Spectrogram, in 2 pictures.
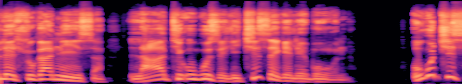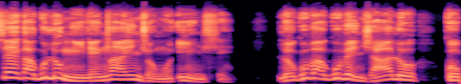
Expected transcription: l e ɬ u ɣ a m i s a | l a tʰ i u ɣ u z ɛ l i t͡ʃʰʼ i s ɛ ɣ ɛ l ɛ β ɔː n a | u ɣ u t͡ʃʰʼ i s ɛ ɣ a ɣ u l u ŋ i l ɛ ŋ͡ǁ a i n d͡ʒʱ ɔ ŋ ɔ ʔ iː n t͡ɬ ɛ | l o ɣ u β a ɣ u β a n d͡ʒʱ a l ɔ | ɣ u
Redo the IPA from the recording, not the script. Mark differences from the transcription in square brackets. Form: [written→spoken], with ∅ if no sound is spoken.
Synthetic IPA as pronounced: l e ɬ u ɣ a [m→n] i s a | l a tʰ i u ɣ u z ɛ l i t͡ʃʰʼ i s ɛ ɣ ɛ l ɛ β ɔː n a | u ɣ u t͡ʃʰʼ i s ɛ ɣ a ɣ u l u ŋ i l ɛ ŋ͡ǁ a i n d͡ʒʱ ɔ ŋ ɔ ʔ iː n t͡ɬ ɛ | l o ɣ u β a ɣ u β [a→ɛ] n d͡ʒʱ a l ɔ | ɣ [u→o]

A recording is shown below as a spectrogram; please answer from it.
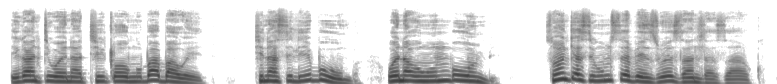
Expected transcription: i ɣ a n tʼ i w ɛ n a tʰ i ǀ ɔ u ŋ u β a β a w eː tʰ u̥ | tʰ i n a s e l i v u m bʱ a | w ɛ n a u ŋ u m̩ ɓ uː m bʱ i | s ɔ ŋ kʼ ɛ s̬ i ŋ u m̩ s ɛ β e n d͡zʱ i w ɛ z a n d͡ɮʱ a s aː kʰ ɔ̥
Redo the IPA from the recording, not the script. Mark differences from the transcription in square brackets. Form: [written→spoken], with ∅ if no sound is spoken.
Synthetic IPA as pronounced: i ɣ a n tʼ i w ɛ n a tʰ i [ǀ→ǁ] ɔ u ŋ u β a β a w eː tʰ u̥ | tʰ i n a s [e→i] l i [v→β] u m bʱ a | w ɛ n a u ŋ u m̩ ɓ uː m bʱ i | s ɔ ŋ kʼ ɛ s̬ i ŋ u m̩ s ɛ β e n d͡zʱ i w ɛ z a n d͡ɮʱ a [s→z] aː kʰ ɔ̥

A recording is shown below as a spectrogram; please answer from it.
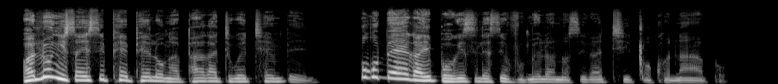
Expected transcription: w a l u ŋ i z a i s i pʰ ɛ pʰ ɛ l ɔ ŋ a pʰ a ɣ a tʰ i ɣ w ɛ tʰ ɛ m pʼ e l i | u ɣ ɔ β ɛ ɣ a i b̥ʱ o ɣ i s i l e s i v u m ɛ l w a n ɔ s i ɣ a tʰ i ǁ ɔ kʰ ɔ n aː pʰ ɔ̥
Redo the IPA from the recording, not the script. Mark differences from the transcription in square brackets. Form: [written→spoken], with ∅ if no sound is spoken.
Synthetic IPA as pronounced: w a l u ŋ i [z→s] a i s i pʰ ɛ pʰ ɛ l ɔ ŋ a pʰ a ɣ a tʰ i ɣ w ɛ tʰ ɛ m pʼ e l i | u ɣ [ɔ→u] β ɛ ɣ a i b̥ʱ o ɣ i s i l e s i v u m ɛ l w a n ɔ s i ɣ a tʰ i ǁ ɔ kʰ ɔ n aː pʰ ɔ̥

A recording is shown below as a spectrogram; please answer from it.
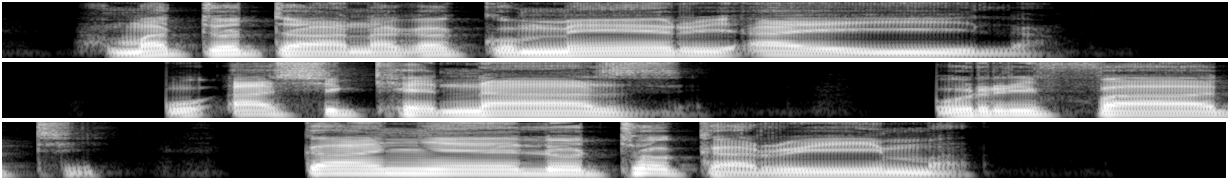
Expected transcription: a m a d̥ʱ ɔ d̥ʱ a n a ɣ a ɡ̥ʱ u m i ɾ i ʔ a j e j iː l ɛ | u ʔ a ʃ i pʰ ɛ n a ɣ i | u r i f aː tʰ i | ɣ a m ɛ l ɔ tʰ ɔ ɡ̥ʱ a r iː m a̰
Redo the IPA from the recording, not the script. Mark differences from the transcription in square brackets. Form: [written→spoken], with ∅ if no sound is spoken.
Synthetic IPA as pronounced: a m a d̥ʱ ɔ d̥ʱ a n a ɣ a ɡ̥ʱ [u→ɔ] m [i→e] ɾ i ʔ a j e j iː l [ɛ→a] | u ʔ a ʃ i [pʰ→kʰ] ɛ n a [ɣ→z] i | u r i f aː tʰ i | ɣ a [m→ɲ] ɛ l ɔ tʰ ɔ ɡ̥ʱ a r iː m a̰

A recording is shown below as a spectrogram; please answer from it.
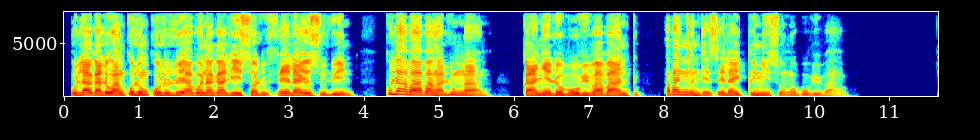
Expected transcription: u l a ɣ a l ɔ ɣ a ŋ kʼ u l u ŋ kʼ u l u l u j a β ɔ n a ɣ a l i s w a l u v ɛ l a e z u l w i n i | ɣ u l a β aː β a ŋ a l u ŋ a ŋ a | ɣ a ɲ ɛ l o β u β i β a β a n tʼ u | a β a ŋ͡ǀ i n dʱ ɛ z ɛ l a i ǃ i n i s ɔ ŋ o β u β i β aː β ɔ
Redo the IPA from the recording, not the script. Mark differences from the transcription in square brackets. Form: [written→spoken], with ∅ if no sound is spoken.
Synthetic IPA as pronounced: u l a ɣ a l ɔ ɣ a ŋ kʼ u l u ŋ kʼ u l u l u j a β ɔ n a ɣ a l i s w a l u v ɛ l a e z u l w i n i | ɣ u l a β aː β a ŋ a l u ŋ a ŋ a | ɣ a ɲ ɛ l o β u β i β a β a n tʼ u | a β a ŋ͡ǀ i n dʱ ɛ z ɛ l a i ǃ i n i s ɔ ŋ o β u β i β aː β ɔ

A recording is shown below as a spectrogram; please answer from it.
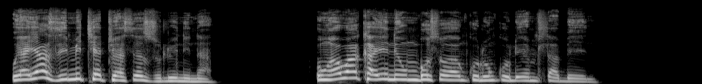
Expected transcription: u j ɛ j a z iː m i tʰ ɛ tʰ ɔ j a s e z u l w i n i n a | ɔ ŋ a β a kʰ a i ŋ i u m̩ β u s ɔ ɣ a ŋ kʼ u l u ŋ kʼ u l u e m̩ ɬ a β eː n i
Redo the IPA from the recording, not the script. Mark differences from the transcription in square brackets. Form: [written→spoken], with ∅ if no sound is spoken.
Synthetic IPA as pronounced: u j [ɛ→a] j a z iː m i tʰ ɛ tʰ ɔ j a s e z u l w i n i n a | [ɔ→u] ŋ a [β→w] a kʰ a i [ŋ→n] i u m̩ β u s ɔ ɣ a ŋ kʼ u l u ŋ kʼ u l u e m̩ ɬ a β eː n i

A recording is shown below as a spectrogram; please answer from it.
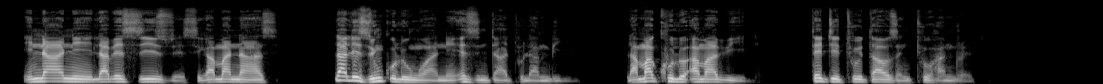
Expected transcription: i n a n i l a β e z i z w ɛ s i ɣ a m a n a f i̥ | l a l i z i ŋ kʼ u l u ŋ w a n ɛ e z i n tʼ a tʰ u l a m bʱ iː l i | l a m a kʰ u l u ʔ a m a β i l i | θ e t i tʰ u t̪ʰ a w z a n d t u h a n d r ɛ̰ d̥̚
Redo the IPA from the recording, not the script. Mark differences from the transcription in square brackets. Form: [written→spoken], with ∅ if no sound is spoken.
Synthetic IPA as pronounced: i n a n i l a β e [z→s] i z w ɛ s i ɣ a m a n a [f→s] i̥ | l a l i z i ŋ kʼ u l u ŋ w a n ɛ e z i n tʼ a tʰ u l a m bʱ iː l i | l a m a kʰ u l u ʔ a m a β i l i | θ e t i tʰ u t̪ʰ a w z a n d [t→tʰ] u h a n d r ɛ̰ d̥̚

